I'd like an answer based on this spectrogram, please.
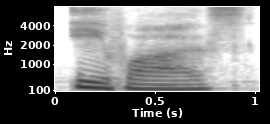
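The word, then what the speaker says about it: ehwaz: m as in mary its name is pronounced iwas and it means horse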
